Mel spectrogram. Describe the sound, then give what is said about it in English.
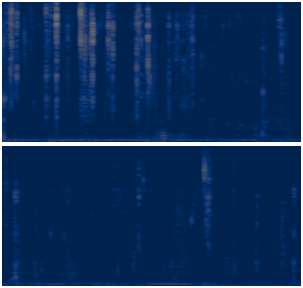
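Steady chewing of dark chocolate, with soft wet smacks and small clicks in an irregular rhythm, no one speaking, over a faint low hum. “It's kind of like the other one. Mm-hmm. Without the crunchy stuff. But it's dark. I like the dark chocolate more.”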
